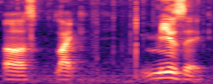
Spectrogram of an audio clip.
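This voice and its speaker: A man's voice: mid-range voice, takes it slowly, a bit bright, slight background noise. A young man co-hosting a podcast in casual chat, often trailing off and restarting his sentences. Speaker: podcast co-host.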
